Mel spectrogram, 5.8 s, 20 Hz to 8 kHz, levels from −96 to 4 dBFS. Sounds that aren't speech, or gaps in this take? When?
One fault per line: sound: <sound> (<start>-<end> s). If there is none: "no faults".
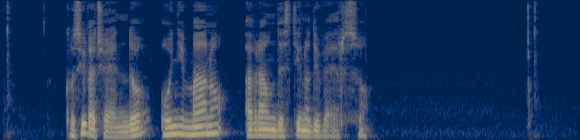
no faults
